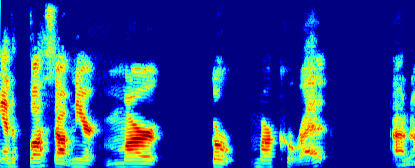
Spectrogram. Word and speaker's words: Marquette: He was approached by Dahmer while he was waiting at a bus stop near Marquette. I don't know how to pronounce it. Margaret.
